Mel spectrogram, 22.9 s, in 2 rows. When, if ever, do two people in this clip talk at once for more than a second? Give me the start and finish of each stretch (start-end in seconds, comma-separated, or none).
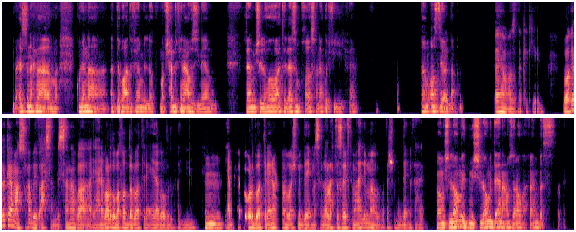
none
